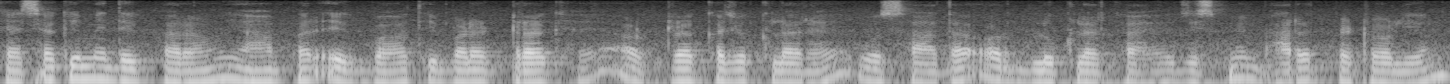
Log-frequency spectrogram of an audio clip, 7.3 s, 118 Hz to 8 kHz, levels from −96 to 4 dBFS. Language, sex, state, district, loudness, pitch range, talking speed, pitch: Hindi, male, Bihar, Katihar, -19 LUFS, 115-130 Hz, 270 wpm, 120 Hz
